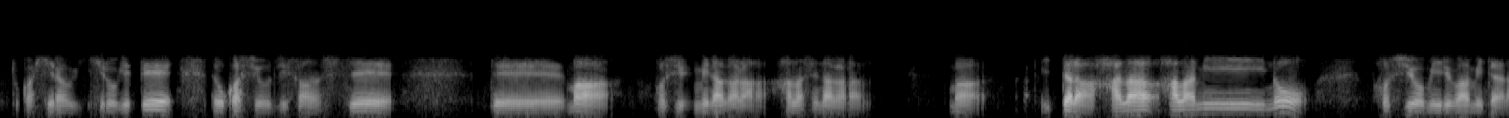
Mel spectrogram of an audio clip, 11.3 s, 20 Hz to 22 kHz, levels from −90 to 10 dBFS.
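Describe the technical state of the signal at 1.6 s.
At 1.6 s, as throughout the clip, the speech passes through a G.729 codec. It is rebuilt every 10 ms from a vocal tract model, a pitch predictor and sparse pulses, which fits an 8 kbit/s G.729A coder. Held to 300 Hz–3.4 kHz, it sounds narrow, plainly rough and synthetic.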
